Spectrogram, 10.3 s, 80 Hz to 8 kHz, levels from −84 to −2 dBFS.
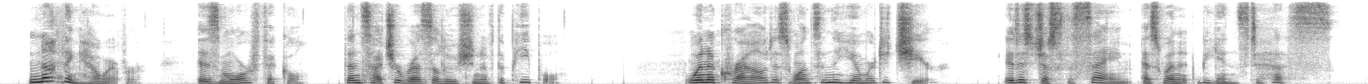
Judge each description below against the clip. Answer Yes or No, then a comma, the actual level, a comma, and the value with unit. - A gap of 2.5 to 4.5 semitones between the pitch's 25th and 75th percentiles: Yes, average, 4.0 semitones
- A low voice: No, high, 205 Hz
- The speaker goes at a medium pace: Yes, average, 195 wpm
